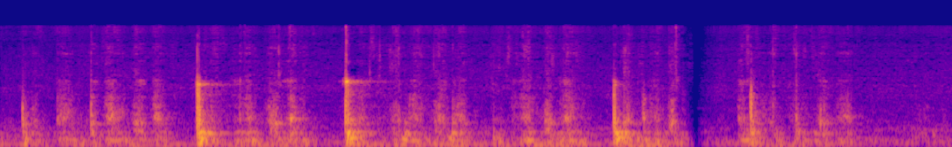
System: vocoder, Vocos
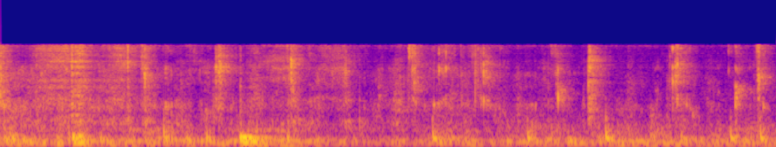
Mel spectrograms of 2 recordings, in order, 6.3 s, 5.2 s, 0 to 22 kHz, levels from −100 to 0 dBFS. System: vocoder, Vocos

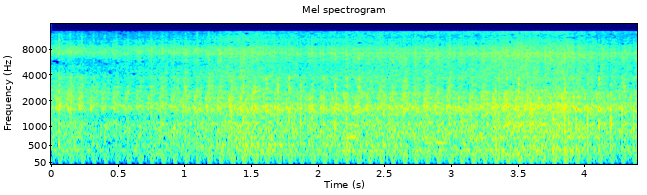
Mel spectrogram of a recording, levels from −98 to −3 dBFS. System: vocoder, Vocos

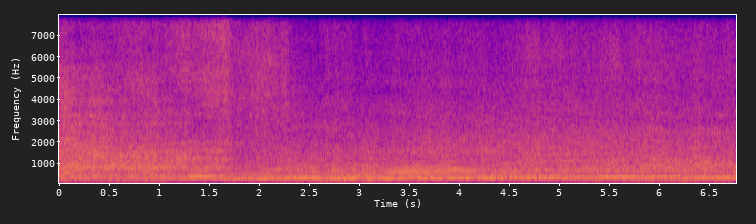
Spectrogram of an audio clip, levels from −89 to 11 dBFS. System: none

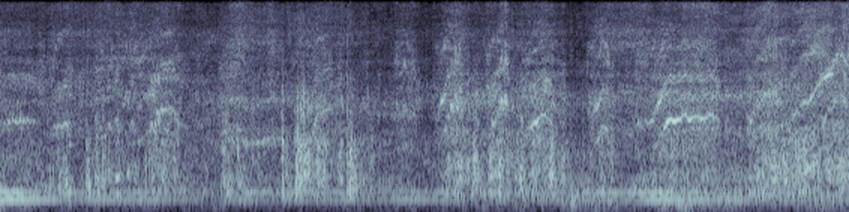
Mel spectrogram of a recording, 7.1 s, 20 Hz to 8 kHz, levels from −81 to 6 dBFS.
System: none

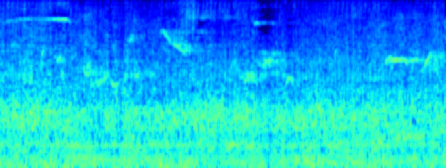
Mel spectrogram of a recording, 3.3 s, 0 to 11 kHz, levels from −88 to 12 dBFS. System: vocoder, Vocos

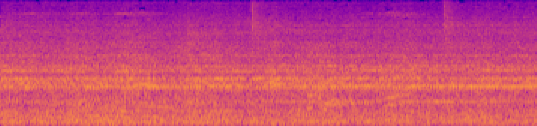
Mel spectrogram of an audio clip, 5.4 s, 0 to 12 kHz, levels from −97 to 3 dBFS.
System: none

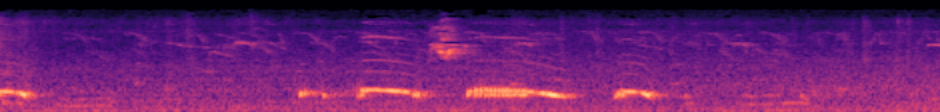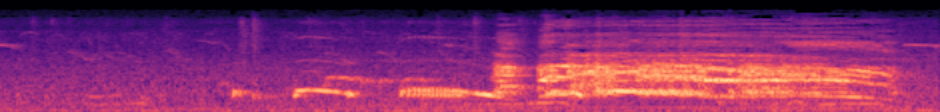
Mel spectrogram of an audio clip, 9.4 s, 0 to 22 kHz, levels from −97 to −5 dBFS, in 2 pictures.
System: vocoder, Vocos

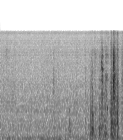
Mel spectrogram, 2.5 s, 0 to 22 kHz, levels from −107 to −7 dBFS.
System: vocoder, Vocos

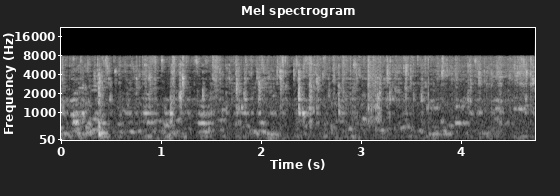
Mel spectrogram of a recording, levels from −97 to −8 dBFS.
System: none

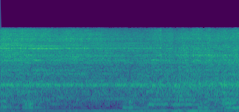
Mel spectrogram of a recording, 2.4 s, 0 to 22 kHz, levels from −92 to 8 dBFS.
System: vocoder, Vocos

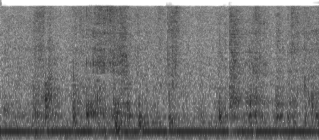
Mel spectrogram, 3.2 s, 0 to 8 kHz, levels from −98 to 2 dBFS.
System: none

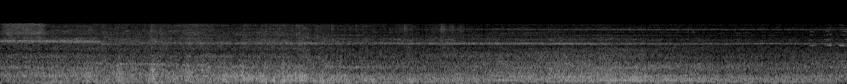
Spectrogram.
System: none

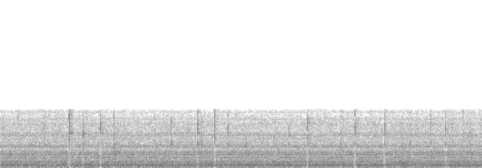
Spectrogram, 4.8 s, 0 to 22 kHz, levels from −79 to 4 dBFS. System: none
